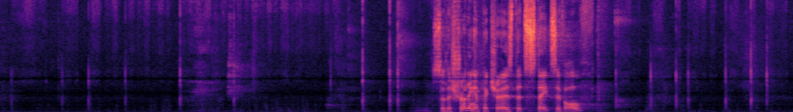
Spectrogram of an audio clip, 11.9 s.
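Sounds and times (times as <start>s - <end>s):
equations being written by hand: 0.0s - 6.1s, 9.2s - 11.9s
speech: 6.6s - 8.9s.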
